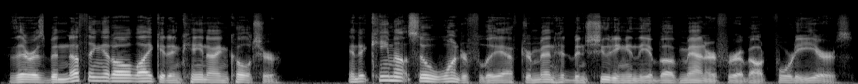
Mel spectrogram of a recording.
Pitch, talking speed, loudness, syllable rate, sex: 100 Hz, 210 wpm, -18 LUFS, 6.0 syllables/s, male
